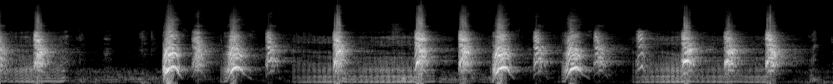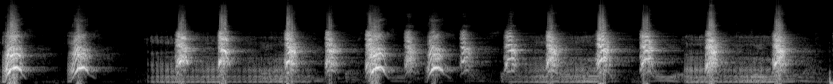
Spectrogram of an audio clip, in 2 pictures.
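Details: Lakeland Terrier barking at length: loud, sharp barks in rapid runs of two to four, broken by brief pauses, with low growling rumbles under and between the barks.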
